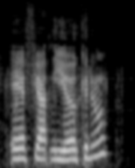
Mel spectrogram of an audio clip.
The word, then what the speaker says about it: Eyjafjallajökull: Eyjafjallajökull, is that correct? – Oh, that's not bad at all. Yes, well done.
